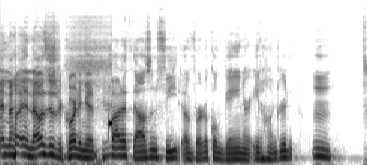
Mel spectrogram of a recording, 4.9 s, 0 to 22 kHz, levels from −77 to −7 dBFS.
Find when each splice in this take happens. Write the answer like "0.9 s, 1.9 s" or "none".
1.5 s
